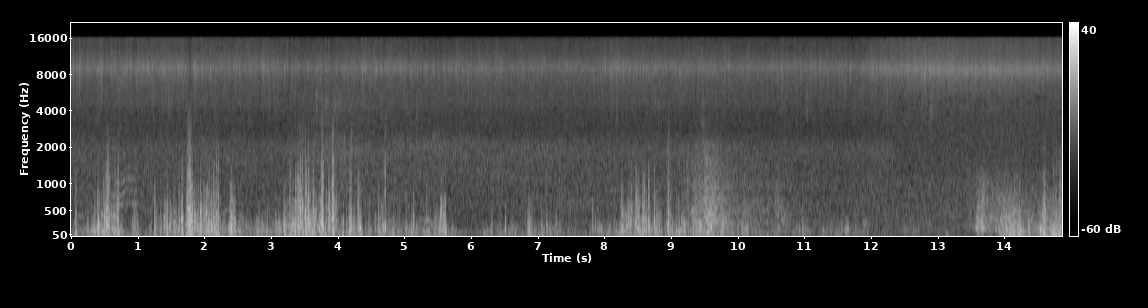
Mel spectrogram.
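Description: Heavy downpour hissing steadily on the pavement and parked cars, with low rumbling surges four times that swell and fade over a second or two.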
